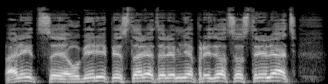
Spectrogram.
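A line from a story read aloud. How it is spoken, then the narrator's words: Very loud shout. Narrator (Russian): кричать так громко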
